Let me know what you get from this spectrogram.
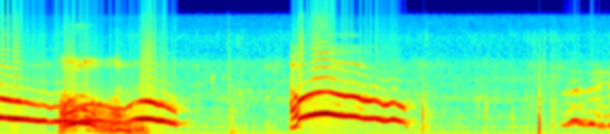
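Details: Siberian Husky howling: a first wavering howl that rises and falls with a rough, breaking voice, then a second clear howl rising sharply and sliding slowly down over two seconds, a sharp knock, and a short whine starting at the end.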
